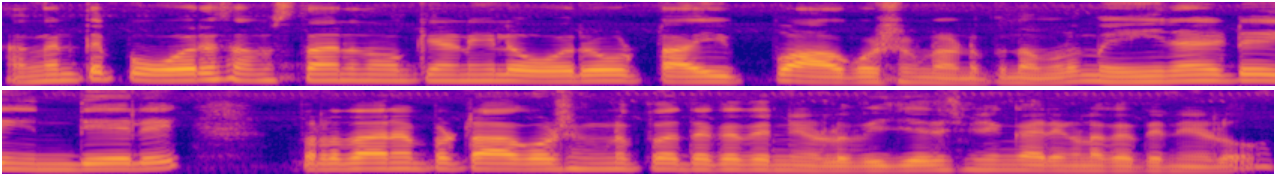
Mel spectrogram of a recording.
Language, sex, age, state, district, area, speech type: Malayalam, male, 60+, Kerala, Palakkad, rural, spontaneous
